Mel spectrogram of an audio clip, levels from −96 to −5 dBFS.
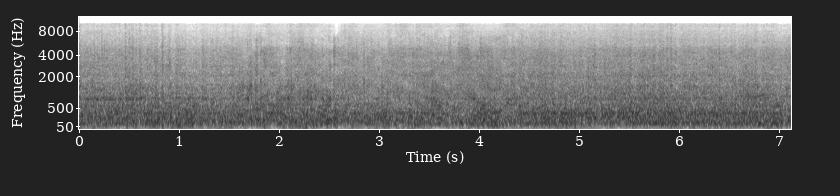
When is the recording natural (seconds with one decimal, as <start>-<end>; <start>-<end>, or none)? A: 0.0-1.6; 4.4-7.1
